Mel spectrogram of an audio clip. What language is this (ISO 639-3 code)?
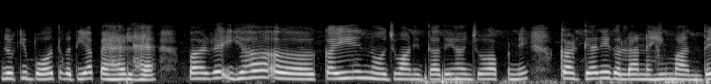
pan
